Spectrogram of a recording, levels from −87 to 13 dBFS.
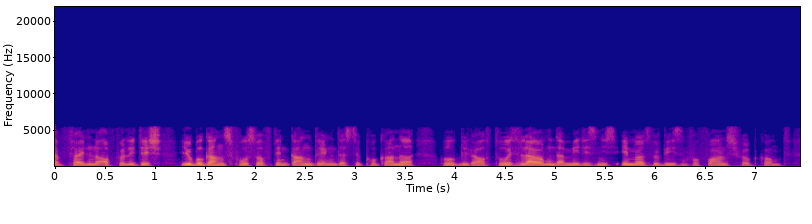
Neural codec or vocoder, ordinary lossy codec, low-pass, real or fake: codec, 16 kHz in and 24 kHz out, 0.4 kbps, LongCat-Audio-Codec, two codebook decoder; none; 5.4 kHz; fake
